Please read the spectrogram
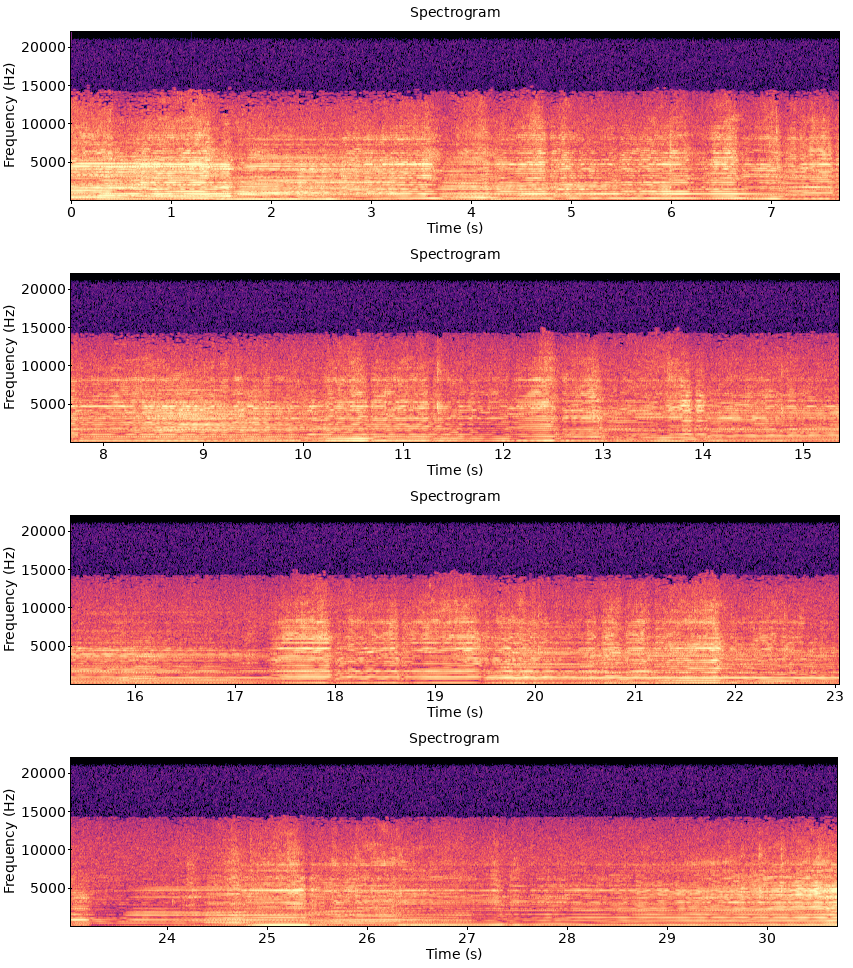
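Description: Live tango chamber music in a slow passage, with cello, violin and double bass holding long bowed notes. A double bass note stands out louder near the end.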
